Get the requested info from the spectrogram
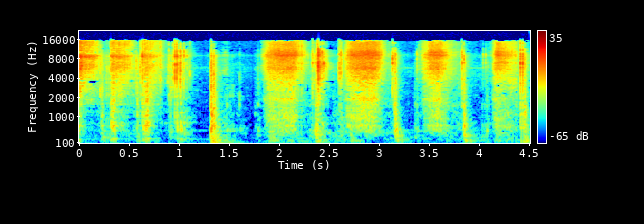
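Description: Trigger spray bottle of household cleaner squirting several times in quick succession, each squirt a short hiss with the click of the trigger.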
